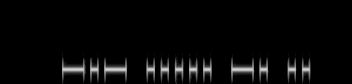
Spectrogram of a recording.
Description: Morse code, heard as a keyed tone, about 17 wpm, 700 Hz. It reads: K5NI
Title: USA Call Signs - 4 Characters - Repeated 3x - 17wpm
